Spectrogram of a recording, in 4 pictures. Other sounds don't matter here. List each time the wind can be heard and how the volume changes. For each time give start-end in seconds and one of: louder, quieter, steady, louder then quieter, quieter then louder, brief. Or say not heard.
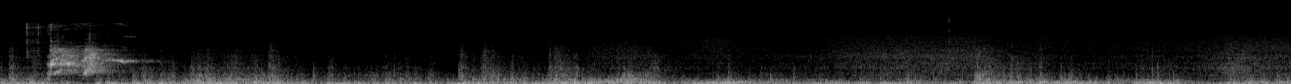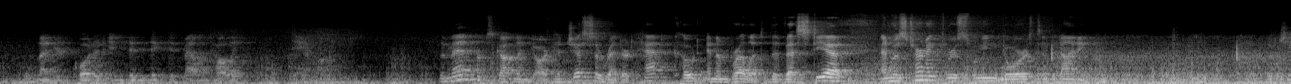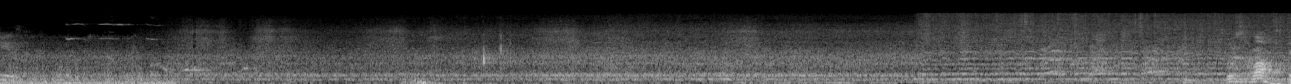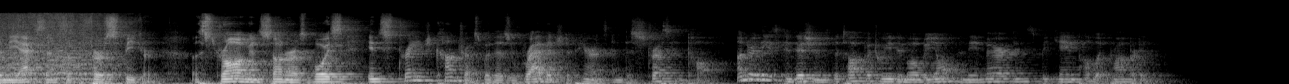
0.0-27.6 louder.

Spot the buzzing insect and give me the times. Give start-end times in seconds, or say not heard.
21.4-40.0.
